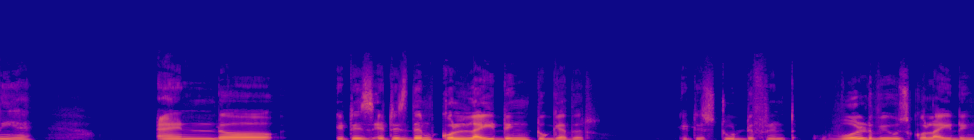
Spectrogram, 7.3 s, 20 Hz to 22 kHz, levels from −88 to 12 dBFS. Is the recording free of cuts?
yes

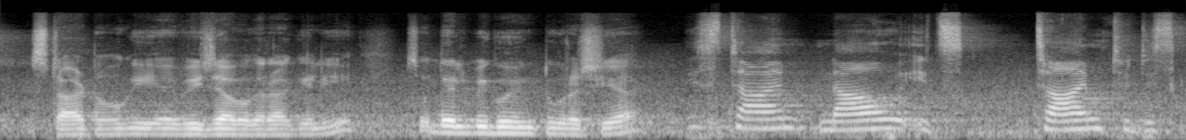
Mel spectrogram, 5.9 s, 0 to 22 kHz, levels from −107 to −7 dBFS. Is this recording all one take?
no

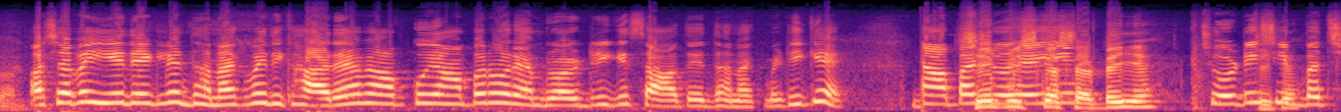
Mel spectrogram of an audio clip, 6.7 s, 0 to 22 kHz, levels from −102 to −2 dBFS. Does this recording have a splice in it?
yes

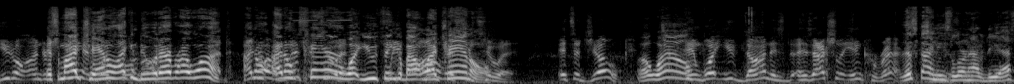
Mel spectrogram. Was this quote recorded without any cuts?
yes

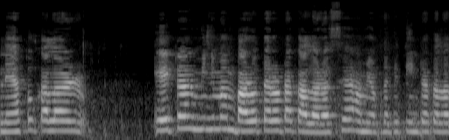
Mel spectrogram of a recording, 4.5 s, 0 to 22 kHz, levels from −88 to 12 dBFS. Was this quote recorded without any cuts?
yes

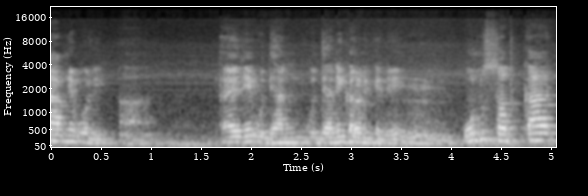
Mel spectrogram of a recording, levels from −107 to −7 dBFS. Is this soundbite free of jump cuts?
yes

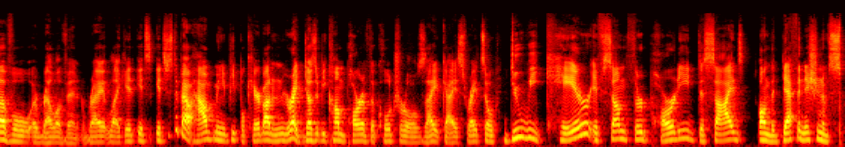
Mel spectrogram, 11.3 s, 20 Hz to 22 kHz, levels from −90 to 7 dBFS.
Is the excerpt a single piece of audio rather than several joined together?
no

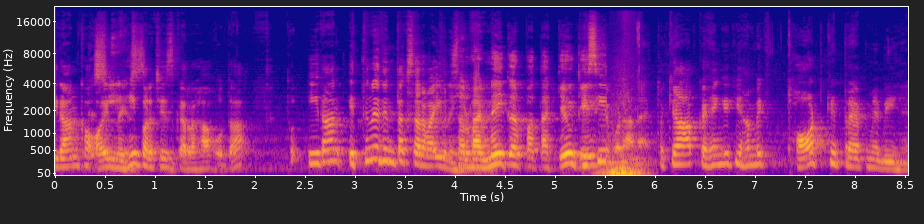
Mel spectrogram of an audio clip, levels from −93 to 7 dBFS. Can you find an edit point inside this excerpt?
yes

